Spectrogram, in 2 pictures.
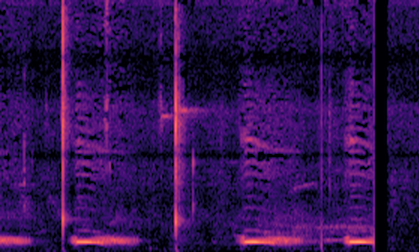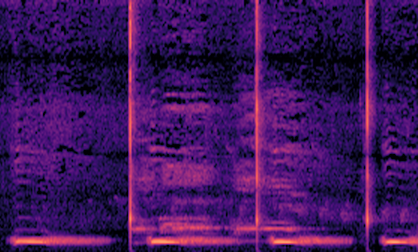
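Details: Zebra dove of the Bangkok perkutut type giving soft, rolling coos in short phrases roughly every second, steady and mellow, with sharp clicking taps scattered throughout.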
